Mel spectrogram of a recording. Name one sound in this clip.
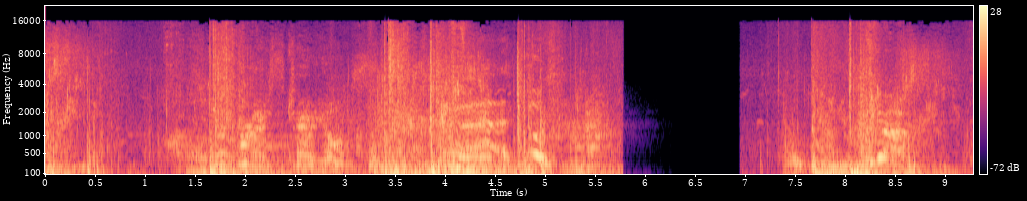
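Video game fight sound effects whoosh and thud as blows land.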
